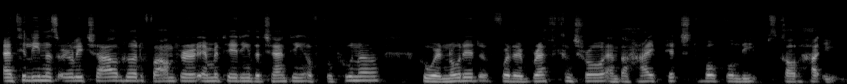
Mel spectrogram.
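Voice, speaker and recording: A man from Hawaii, reading a biography aloud on the radio and pausing now and then to explain local words in a casual aside. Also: on the high side, fairly even intonation, fairly bright tone, no echo, poor audio.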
